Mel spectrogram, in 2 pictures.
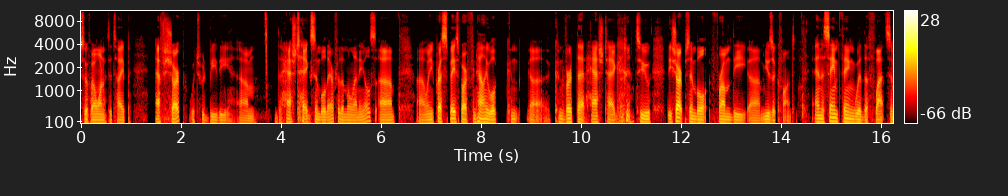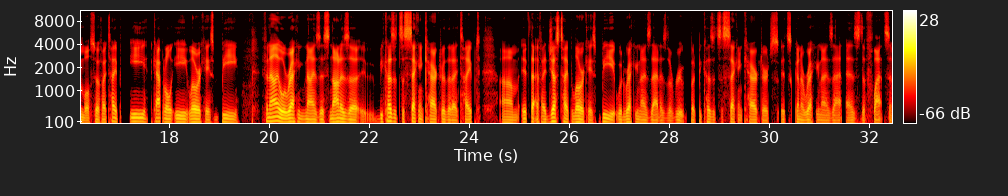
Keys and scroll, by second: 1.4 shift+f, 2.2 shift+#, 7.7 space, 17.2 shift+e, 19.0 b.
